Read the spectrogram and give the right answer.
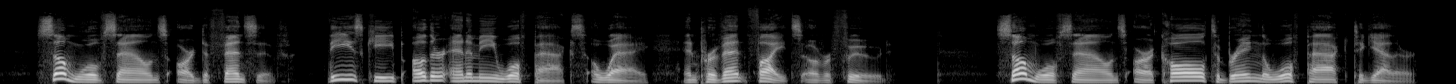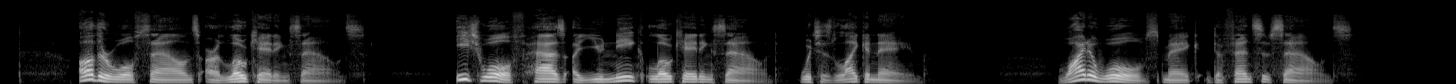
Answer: They make defensive sounds to keep other enemy wolf packs away and prevent fights over food.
